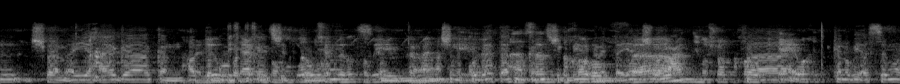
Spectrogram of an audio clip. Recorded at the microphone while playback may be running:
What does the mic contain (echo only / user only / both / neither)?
both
